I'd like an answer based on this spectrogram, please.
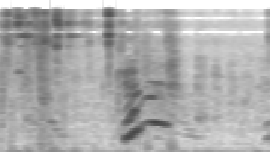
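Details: Husky puppy being encouraged onto a bed while playing with a shih tzu: one brief squeaky whine that rises then levels off, followed by a fainter short squeak, over light background noise and soft human speech.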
